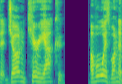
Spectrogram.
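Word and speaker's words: Kiriakou: My name is John Kuryaku. K I R I A K O U. I'm a former CIA counterterrorism officer. I'm glad he said it. John Kuryaku.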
